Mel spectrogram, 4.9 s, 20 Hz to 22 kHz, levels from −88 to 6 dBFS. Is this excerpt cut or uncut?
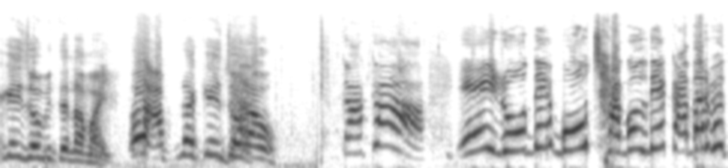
cut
